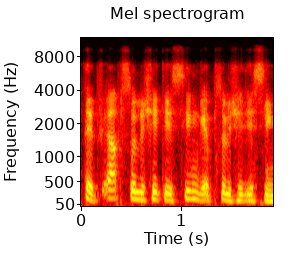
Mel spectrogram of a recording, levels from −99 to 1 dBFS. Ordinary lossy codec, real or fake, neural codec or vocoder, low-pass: Opus, 16 kbps; real; none; 7.2 kHz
